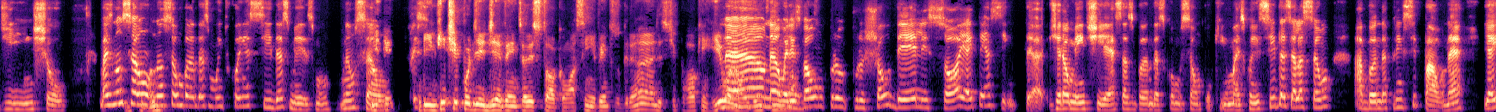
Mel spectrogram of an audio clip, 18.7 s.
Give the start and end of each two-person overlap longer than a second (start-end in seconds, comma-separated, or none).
9.0-10.2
